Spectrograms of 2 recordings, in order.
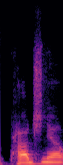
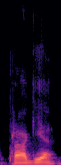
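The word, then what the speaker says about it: prajñā: intelligence or discerning awareness, or prajna or pragya, different ways of pronouncing it.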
